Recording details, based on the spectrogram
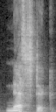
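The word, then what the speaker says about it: mnestic: a dangerous regimen of nestic drugs, nestic spelt with an M at the beginning, of course, nestic drugs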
